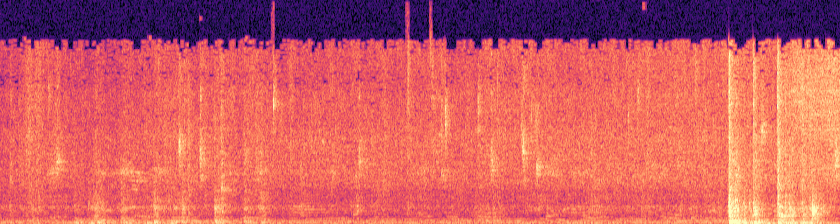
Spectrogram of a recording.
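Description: Quiet kitchen background with faint knocks and clatter, then, about seven seconds in, a sudden loud crinkling of a plastic snack bag handled right next to the microphone.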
